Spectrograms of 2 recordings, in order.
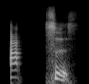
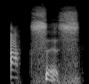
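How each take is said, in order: First: The double C has a K sound. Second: The same.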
